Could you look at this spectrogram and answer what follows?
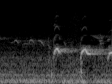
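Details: Red-chested Cuckoo heard on an October 20 sunset safari drive, giving three clear whistled notes, each a little lower than the last, about a quarter second apart, over a low vehicle engine rumble.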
